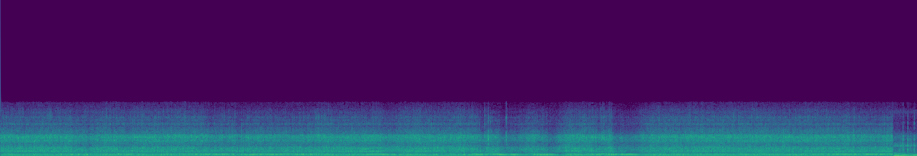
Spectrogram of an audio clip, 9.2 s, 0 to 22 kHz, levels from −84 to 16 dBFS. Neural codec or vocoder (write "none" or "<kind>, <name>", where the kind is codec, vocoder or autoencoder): none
